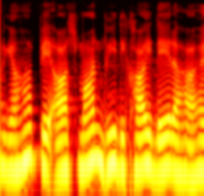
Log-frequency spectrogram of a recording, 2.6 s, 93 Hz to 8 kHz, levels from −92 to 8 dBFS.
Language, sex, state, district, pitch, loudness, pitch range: Hindi, male, Jharkhand, Ranchi, 175 Hz, -12 LUFS, 170-190 Hz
